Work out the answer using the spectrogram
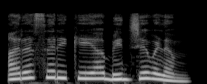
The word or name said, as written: ಅರಸರಿಕೆಯ ಬಿಜ್ಜೆವಳಂ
